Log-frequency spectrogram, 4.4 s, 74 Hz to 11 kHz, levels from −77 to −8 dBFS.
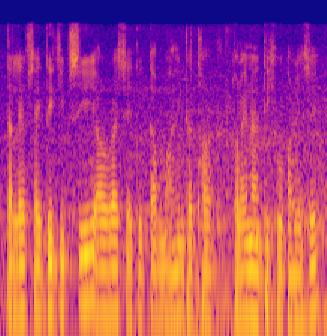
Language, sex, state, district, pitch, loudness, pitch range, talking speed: Nagamese, male, Nagaland, Dimapur, 100 Hz, -19 LUFS, 95-105 Hz, 165 wpm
